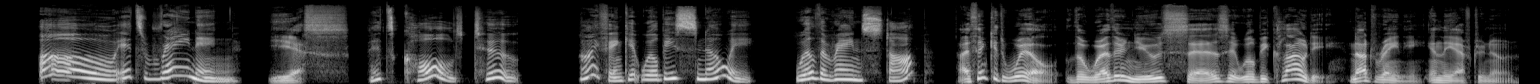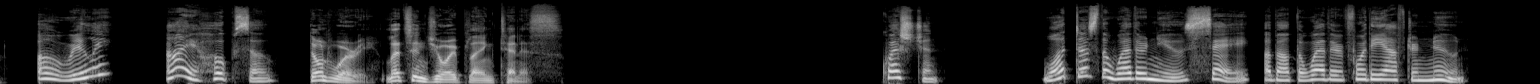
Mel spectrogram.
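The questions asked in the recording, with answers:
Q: What does the weather news say about the weather for the afternoon?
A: It will be cloudy, not rainy.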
